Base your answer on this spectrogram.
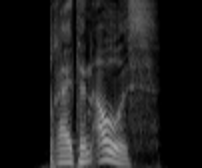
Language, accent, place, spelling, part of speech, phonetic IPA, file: German, Germany, Berlin, breiten aus, verb, [ˌbʁaɪ̯tn̩ ˈaʊ̯s], De-breiten aus.ogg
- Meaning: inflection of ausbreiten: 1. first/third-person plural present 2. first/third-person plural subjunctive I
